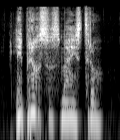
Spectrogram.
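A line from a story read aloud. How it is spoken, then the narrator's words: Murmur. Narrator (Spanish): murmura Pedro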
